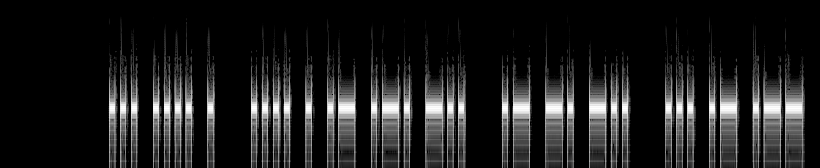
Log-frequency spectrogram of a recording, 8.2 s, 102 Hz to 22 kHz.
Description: Morse code, heard as a keyed tone, about 22 wpm, 700 Hz. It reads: SHE HEARD AND SAW
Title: Sentences from Top 500 Words 22wpm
